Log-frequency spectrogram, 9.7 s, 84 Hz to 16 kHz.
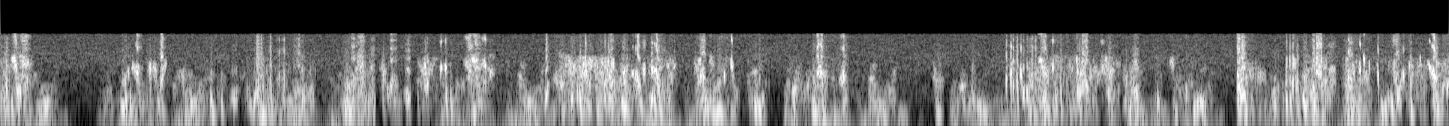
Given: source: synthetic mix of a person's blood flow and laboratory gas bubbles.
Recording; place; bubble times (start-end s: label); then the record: Doppler ultrasound of blood flow; precordium
0.00-0.23 s: bubbles
0.77-2.12 s: bubbles
2.27-3.32 s: bubbles
3.61-4.53 s: bubbles
4.62-5.13 s: bubbles
5.25-5.33 s: bubbles
5.37-5.67 s: bubbles
6.21-6.31 s: bubbles
6.47-6.53 s: bubbles
6.67-7.63 s: bubbles
7.69-8.06 s: bubbles
8.25-8.91 s: bubbles
8.94-9.67 s: bubbles
From the record:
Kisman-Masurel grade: 444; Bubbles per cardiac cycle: continuous sound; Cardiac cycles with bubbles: 100%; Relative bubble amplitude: maximal (0.775 to 0.999); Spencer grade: 4 (maximum detectable bubble signal sounding continuously throughout systole and diastole of every cardiac period, and overriding the amplitude of the normal cardiac signals); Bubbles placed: anywhere in the cardiac cycle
